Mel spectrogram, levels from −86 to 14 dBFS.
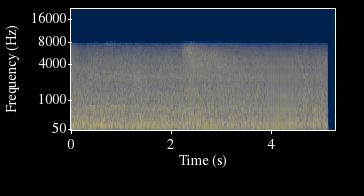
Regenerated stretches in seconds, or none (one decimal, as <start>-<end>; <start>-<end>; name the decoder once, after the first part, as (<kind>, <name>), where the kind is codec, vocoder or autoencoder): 3.9-4.5 (vocoder, Vocos)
